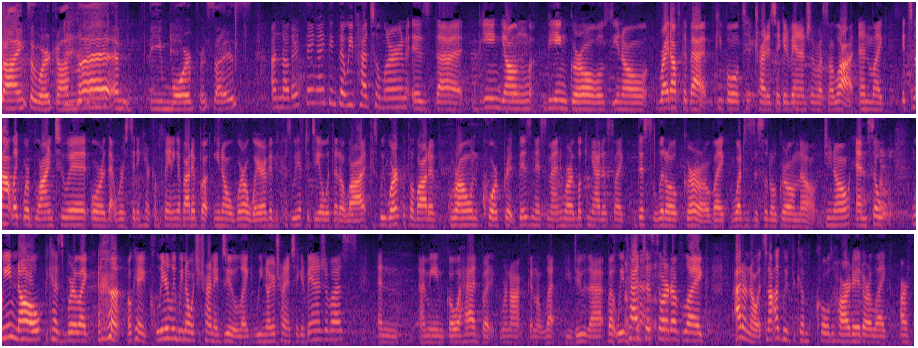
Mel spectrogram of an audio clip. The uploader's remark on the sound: In an interview recorded at a local cafe.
